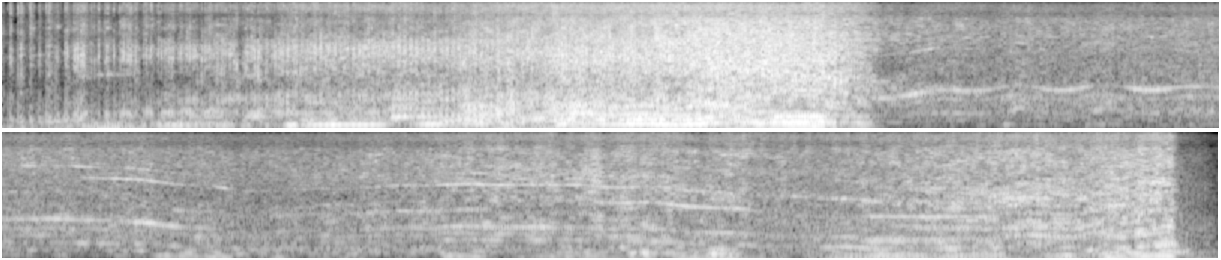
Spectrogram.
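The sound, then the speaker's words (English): A truck engine revs hard and loud for several seconds, then the pitch sags and wavers as it bogs down, continuing to labor unevenly before climbing again near the end. “Something not quite sounding right in that truck. You heard it sounded like it pulled down a little bit.”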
